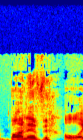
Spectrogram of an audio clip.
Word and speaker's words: Bonneville: So bsuits at Bonneville or Bonneville. I guess it is pronounced. It's the first E is pronounced.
